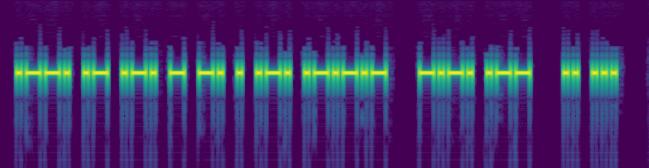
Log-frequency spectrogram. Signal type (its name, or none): Morse code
